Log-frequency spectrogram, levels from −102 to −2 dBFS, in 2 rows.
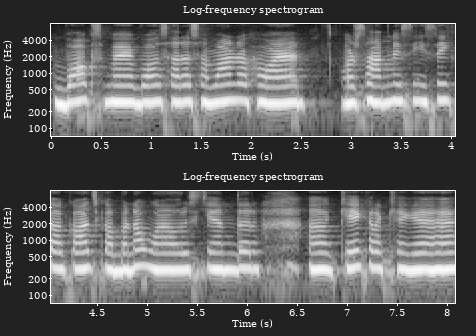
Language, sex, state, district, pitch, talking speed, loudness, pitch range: Hindi, female, Punjab, Pathankot, 295 Hz, 170 wpm, -13 LUFS, 290-310 Hz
